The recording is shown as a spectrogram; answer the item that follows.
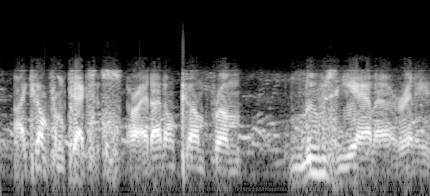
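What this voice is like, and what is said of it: Southern American accent. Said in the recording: “you sound like you have a southern accent, too”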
